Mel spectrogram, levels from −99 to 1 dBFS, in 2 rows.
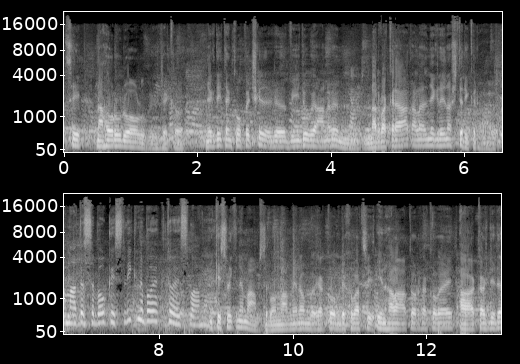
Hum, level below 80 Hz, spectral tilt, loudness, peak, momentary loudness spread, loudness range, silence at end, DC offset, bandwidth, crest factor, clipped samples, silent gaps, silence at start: none; -48 dBFS; -5.5 dB/octave; -18 LUFS; -4 dBFS; 5 LU; 1 LU; 0 s; under 0.1%; over 20 kHz; 14 dB; under 0.1%; none; 0 s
